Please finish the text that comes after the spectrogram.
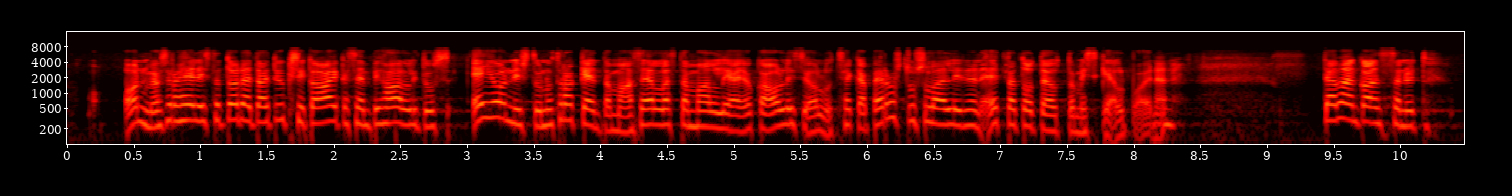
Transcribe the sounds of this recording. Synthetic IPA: onmyøsrehelːˑist̪æt̪o̞det̪ɑet̪yksikæɑjkɑse̞mpihɑlːit̪useio̞nːist̪unːut̪rɑkent̪ɑmɑːnselːɑst̪ɑmɑlːiɑjokɑolisiolːut̪sekæpe̞ɾust̪uslɑilːinenet̪ːæt̪o̞t̪e̞ut̪ːɑmiskḛlpo̰inḛn | t̪æmæŋkɑnsːɑnyt̪

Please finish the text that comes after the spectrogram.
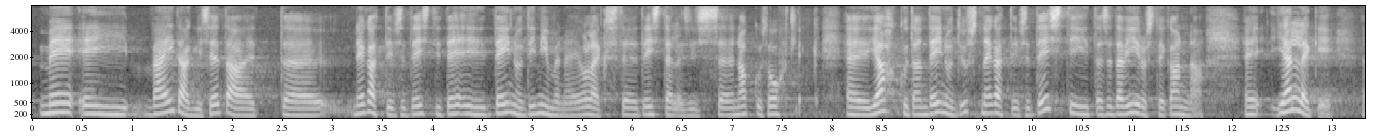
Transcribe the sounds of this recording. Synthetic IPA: meːʔejvæjd̪̥ɑɡ̥ise̞d̪̥ɑe̞t̪ | ne̞ɡ̥ɑt̪ːˑiːvset̪est̪iet̪e̞jnud̪inime̞ne̞ejo̞lekst̪e̞jst̪e̞lesisnɑkːuso̞ht̪likːjɑhkujd̪ɑont̪̬e̞jnud̪̥just̪ne̞ɡ̥ɑt̪ːˑiːvse̞t̪e̞st̪it̪ɑs̬e̞d̪̥ɑviːɾust̪e̞jkɑnːɑ̰ | jælːeɡ̥ḭ

